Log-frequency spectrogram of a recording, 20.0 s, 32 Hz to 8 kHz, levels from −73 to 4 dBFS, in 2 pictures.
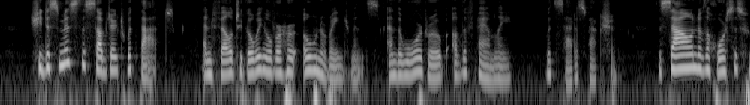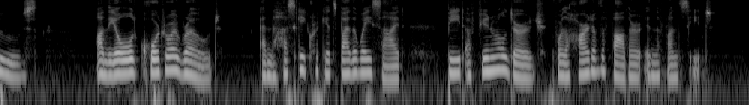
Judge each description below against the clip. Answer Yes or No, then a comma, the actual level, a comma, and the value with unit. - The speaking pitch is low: No, medium, 170 Hz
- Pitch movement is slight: No, average, 4.9 semitones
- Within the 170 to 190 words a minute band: No, average, 160 wpm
